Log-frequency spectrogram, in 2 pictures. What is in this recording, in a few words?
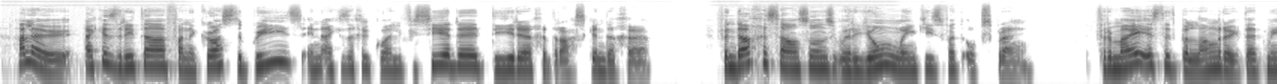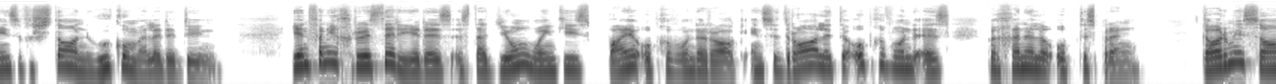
Afrikaans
